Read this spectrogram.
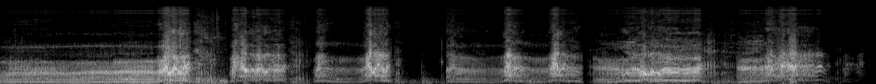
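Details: North American coyote giving a low, harmonic growling whine that breaks into a series of short, rough barks and yelps, spaced about half a second to a second apart.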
